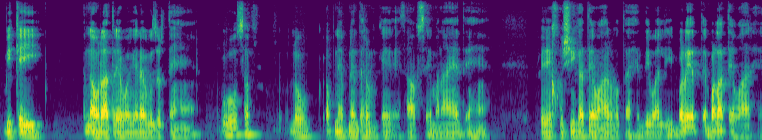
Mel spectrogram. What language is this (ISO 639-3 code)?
urd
